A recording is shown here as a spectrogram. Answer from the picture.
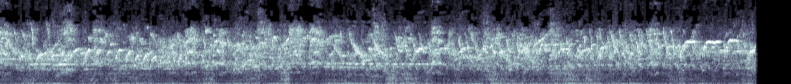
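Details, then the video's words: Canary of the Spanish Pheao type singing rapid, rolling trills and chirps at a quick pace for about nine seconds, then the song cuts off abruptly. "SPAIN PHEAO CANARY SINGING"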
